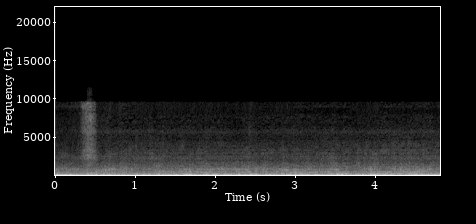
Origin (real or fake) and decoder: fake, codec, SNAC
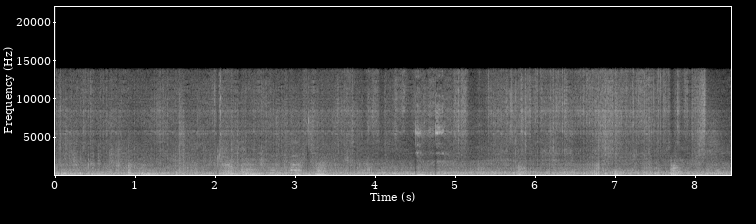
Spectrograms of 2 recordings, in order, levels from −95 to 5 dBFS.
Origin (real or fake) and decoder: fake, codec, SNAC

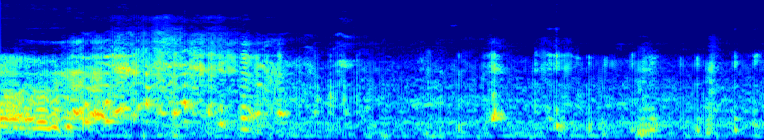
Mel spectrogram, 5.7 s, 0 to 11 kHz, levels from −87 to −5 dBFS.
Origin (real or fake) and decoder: fake, vocoder, BigVGAN v2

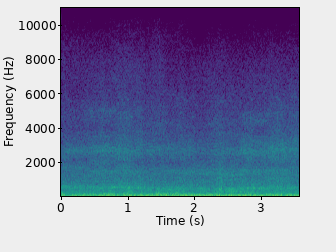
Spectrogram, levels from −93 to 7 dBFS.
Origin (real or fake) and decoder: fake, codec, SNAC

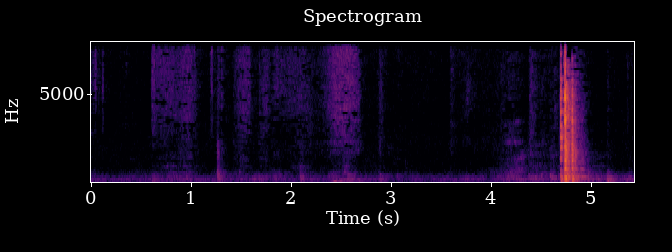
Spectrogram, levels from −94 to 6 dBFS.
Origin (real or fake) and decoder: real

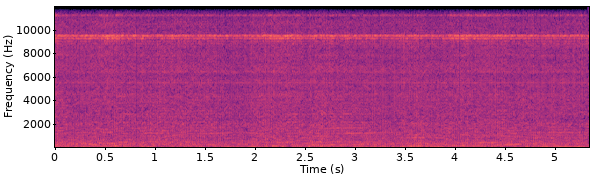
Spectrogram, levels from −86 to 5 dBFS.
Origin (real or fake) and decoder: fake, vocoder, BigVGAN v2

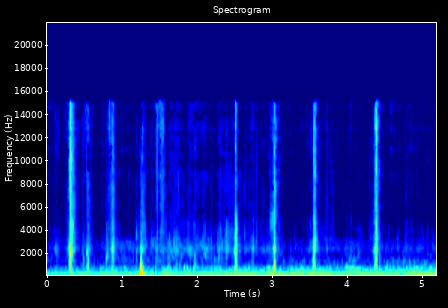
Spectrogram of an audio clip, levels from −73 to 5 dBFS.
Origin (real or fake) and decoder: fake, vocoder, BigVGAN v2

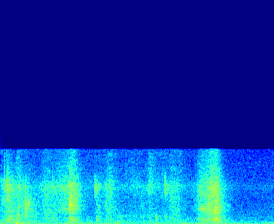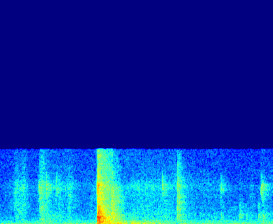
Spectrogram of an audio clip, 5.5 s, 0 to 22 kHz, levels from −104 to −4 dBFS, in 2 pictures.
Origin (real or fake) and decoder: real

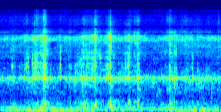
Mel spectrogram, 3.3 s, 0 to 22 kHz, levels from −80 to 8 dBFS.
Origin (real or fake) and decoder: fake, codec, DAC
